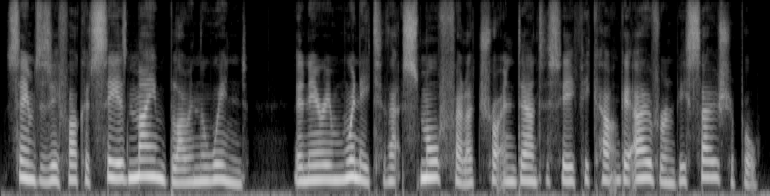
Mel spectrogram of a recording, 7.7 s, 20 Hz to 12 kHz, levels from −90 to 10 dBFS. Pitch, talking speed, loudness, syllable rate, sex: 215 Hz, 250 wpm, -18 LUFS, 5.3 syllables/s, female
